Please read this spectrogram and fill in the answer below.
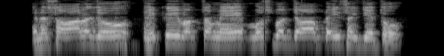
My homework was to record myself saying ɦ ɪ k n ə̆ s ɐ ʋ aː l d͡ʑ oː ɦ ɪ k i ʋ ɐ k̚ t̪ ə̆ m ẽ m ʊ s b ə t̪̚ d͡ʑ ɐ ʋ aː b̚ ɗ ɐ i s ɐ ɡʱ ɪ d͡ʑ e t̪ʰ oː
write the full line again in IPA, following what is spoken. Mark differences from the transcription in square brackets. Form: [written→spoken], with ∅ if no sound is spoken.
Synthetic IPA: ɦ ɪ [k→∅] n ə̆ s ɐ ʋ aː l d͡ʑ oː ɦ ɪ k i ʋ ɐ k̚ t̪ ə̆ m ẽ m ʊ s b ə t̪̚ d͡ʑ ɐ ʋ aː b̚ ɗ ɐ i s ɐ ɡʱ ɪ d͡ʑ e t̪ʰ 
